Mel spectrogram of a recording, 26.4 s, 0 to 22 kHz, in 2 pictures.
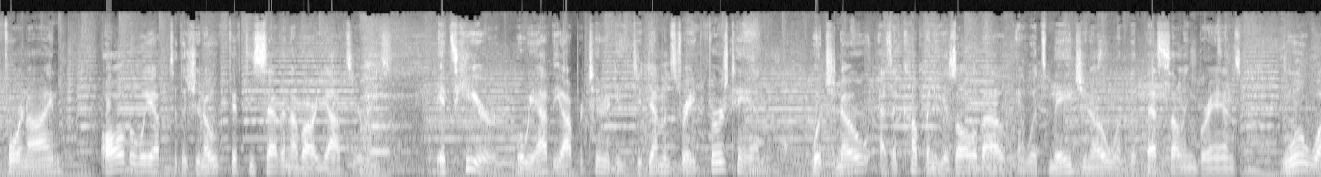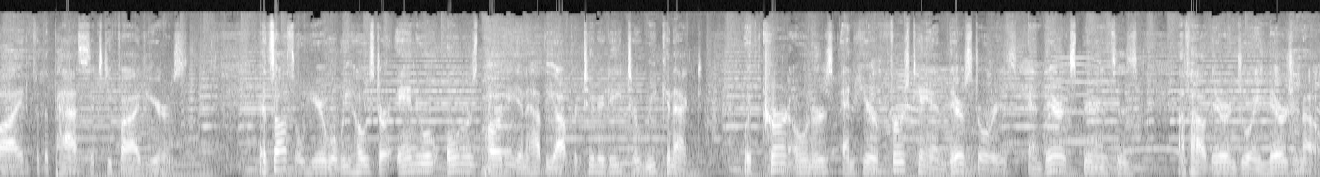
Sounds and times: Speech: 0:00.0 - 0:15.1, 0:15.8 - 0:26.4
Music: 0:00.0 - 0:26.4.

